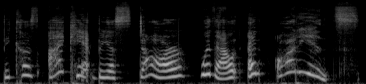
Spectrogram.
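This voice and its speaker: A woman's voice: very high voice, very animated, measured pace, pitched above the performer's own voice, exaggerated voice. A woman voicing a dramatic, bossy young girl who loves the stage, in a theatrical, declaring way for a picture book. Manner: theatrical, declaring, sing-song.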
